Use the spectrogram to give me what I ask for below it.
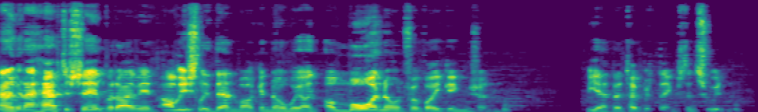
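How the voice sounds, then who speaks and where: Rambling young American man, slightly high voice. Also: moderate pace, a little hiss or hum, poor audio. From United States. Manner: relaxed, rambling, lots of "I mean" and "yeah". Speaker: reaction channel host. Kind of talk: casual video reaction commentary.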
